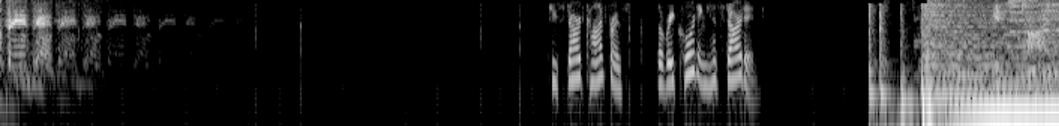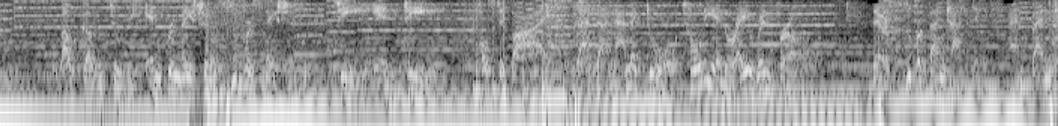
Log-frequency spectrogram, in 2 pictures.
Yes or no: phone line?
yes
